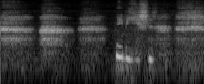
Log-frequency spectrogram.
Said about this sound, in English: Tear open this dress. It's kind of tight and I'm breathing really heavy.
